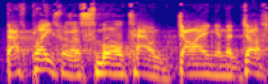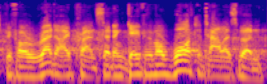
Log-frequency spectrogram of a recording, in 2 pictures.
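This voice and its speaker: A gruff, armored pony soldier from a fantasy story, acted out by a man. He speaks low and stern, with an accusing, demanding temper. He sounds like a hard veteran who cannot believe the fools around him. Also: moderate pace, natural voice. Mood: exasperated.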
